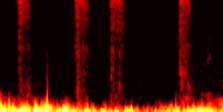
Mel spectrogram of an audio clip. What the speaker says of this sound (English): So let's get that sprayed.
